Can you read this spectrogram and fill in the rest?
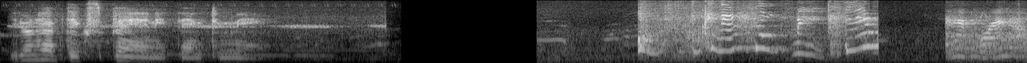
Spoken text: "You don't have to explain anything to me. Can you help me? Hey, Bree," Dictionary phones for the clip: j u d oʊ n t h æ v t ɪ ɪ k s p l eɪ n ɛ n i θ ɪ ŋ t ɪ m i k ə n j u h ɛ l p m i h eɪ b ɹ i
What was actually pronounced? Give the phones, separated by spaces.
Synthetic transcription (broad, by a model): j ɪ d oʊ n t h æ f t ɪ ɪ k s p l eɪ n ɛ n i θ ɪ ŋ t ɪ m i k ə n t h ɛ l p m i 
